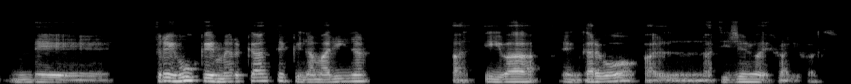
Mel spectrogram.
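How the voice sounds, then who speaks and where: An Argentine guest artist chats in a relaxed interview, his gravelly, medium-pitched voice carrying an Argentine Spanish accent. He speaks slowly yet animatedly, hesitating with lots of fillers and restarts. The audio is muffled and lo-fi.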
